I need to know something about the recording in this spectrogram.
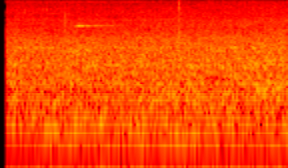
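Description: Steady road traffic noise, with a faint low engine hum running under it.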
